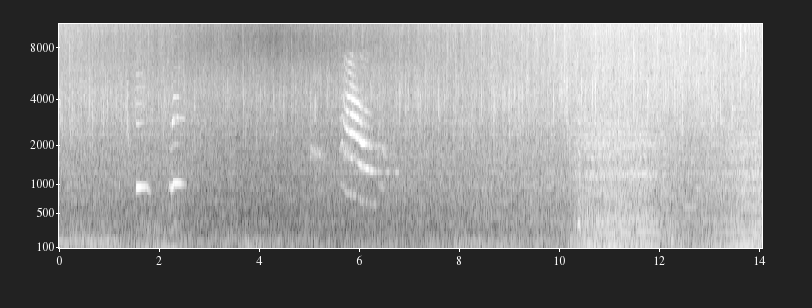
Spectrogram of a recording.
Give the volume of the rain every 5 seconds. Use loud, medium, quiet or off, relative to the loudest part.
medium, medium, loud.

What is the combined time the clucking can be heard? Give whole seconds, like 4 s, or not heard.
not heard.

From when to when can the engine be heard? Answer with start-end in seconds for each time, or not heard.
10.1-14.0.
